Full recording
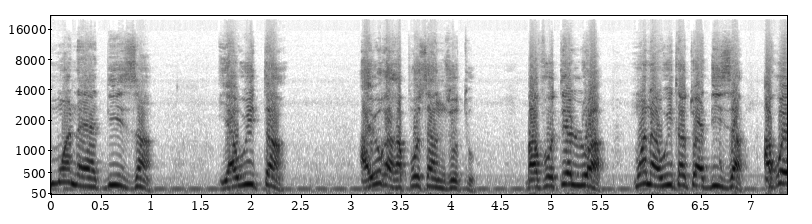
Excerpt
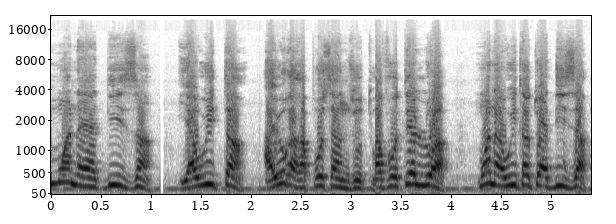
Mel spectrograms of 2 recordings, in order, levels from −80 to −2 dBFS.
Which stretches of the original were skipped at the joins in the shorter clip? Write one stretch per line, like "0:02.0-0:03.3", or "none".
0:01.1-0:01.5
0:02.4-0:03.0
0:04.2-0:04.8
